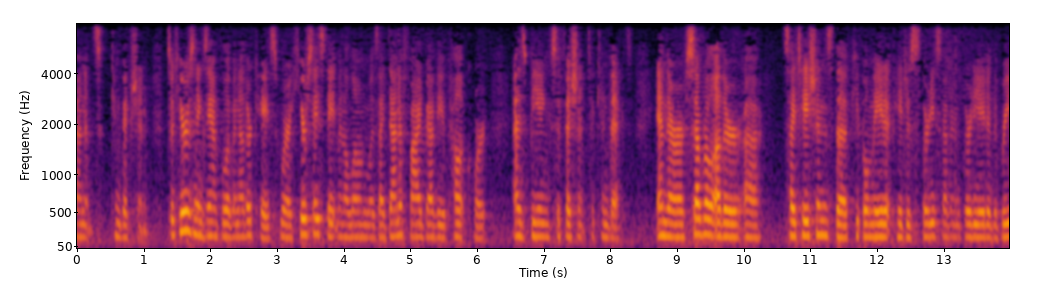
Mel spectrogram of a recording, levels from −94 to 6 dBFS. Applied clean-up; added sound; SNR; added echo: none; none; none; none.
